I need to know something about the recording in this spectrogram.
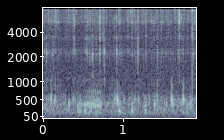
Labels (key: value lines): label: biophony
recorder: HydroMoth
